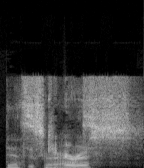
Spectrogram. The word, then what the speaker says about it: Descaras: Yeah, one d e s c a r a s. Desaras.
